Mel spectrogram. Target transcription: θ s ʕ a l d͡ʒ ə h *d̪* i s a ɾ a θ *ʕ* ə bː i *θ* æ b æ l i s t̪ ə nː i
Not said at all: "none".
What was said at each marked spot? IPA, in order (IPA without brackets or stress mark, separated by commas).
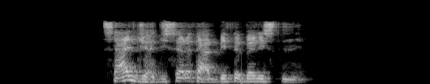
d̪, ʕ, θ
